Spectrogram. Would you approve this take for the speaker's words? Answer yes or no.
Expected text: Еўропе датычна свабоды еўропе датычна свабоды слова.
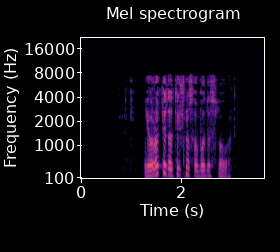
no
